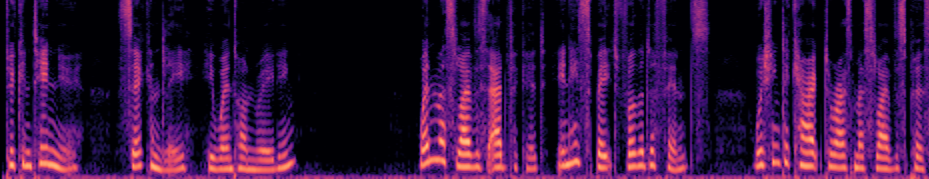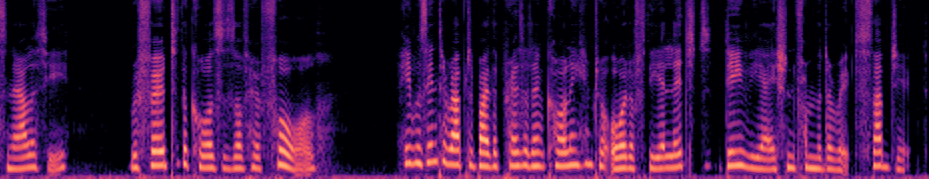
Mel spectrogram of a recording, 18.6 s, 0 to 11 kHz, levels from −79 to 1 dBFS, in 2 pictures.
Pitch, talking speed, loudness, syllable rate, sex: 230 Hz, 150 wpm, -20 LUFS, 5.6 syllables/s, female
